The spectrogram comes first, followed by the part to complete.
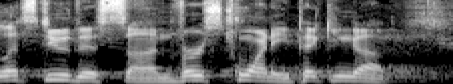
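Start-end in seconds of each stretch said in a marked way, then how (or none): none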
